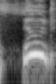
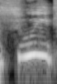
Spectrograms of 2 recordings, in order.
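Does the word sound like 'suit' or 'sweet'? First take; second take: suit; sweet. First: The word sounds like 'suit'. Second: The word sounds like 'sweet'. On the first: The speaker calls it right. "No, no, no" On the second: The speaker calls it wrong. "you have to watch out for that extra e at the end"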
